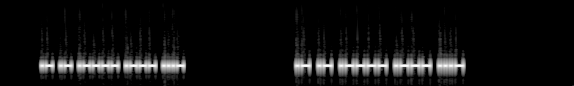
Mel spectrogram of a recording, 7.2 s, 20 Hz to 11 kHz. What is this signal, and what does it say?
Morse code, heard as a keyed tone, about 46 wpm, 700 Hz. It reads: AA1JV AA1JV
